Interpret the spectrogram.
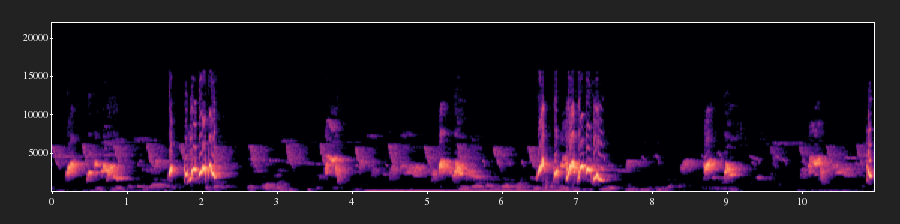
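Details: Red-whiskered bulbul in Burmese-style song (3-4-5-6), used for training young birds: repeated loud clusters of rich, rolling whistles every few seconds, with many lighter chirps from other birds between them.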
